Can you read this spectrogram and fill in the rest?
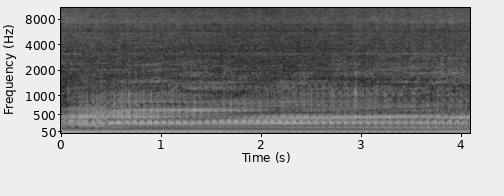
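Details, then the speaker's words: Subaru with titanium exhaust bent back after an accident so it no longer hits the differential: steady, even exhaust drone with no clanks or knocks; normal exhaust note after the fix, though a front rattle still to be checked. "Much better fitment. I think I'm pretty happy with it."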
